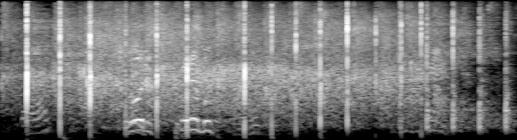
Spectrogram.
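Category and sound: crowd, round of applause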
